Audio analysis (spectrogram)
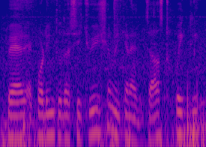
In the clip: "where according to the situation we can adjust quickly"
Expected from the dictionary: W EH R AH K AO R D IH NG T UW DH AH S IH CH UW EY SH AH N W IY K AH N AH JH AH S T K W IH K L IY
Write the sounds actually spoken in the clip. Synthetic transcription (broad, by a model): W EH R AH K AO R D IH NG T UW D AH S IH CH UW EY SH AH N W IY K AH N AH JH AH S T K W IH K L IY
